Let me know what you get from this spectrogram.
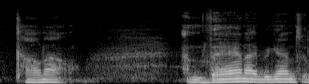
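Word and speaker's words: qana: The Hebrew word that was used for envy was kauna, that is pronounced K-A-W-N-A-W, but spelled Q-A-N-A, kauna.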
